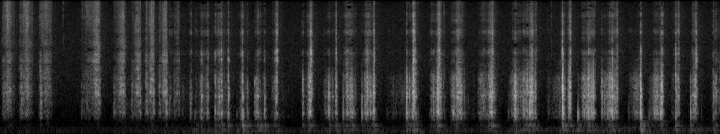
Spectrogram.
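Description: Long-nailed fingers brush a grey plaster fossil dig block holding a yellow fossil, then scrape it with a metal pick tool. The result is a quick series of short, dry, gritty scratches and scrapes in rhythmic bursts, mostly in the mid range with little bass.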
